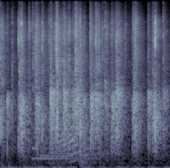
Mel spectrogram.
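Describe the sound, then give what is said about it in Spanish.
Audience applause at a payadores night at El Chancho Seis, a steady wash of many hands clapping that keeps swelling and easing in short waves, with a voice faintly audible through it. “Vamos, que fue el último, no importa, aplauso. Aplauso.”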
